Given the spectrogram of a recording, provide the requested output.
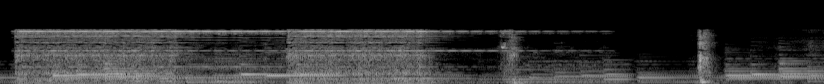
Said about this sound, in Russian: На седьмой день, вернее, на седьмую ночь, когда он крепко спал, в комнате раздался телефонный звонок.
